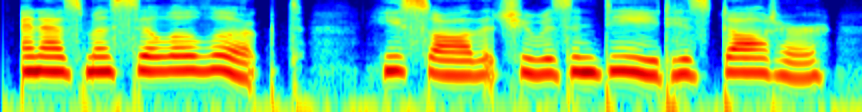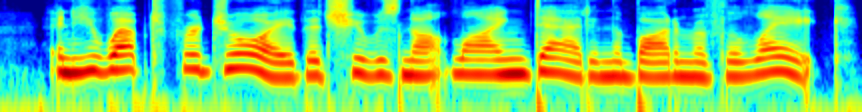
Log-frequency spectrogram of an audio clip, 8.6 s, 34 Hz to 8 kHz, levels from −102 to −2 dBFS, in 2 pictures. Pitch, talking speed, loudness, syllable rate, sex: 225 Hz, 200 wpm, -18 LUFS, 4.7 syllables/s, female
